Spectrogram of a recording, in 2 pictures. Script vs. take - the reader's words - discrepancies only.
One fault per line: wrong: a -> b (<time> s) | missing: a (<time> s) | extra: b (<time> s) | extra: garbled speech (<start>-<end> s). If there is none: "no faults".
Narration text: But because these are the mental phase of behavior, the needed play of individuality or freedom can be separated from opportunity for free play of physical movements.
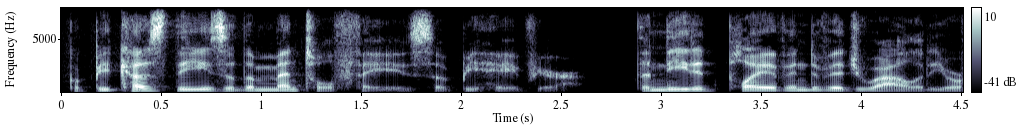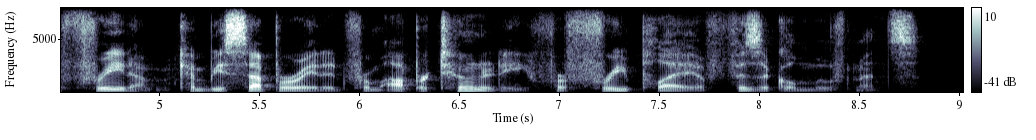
no faults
